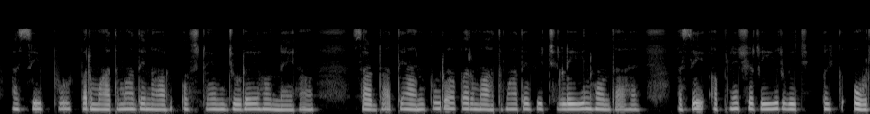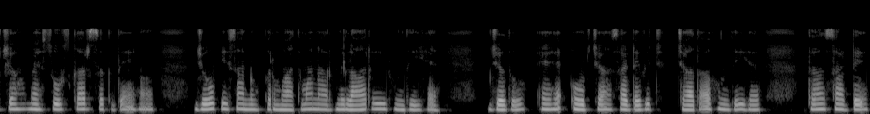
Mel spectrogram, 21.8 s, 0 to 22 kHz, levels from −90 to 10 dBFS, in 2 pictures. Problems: background sounds at intervals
